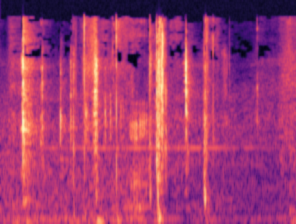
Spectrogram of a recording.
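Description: A handful of sharp, irregular taps and clicks, about five in two seconds: handling noise from a phone being picked up and moved by hand.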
